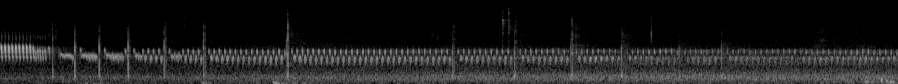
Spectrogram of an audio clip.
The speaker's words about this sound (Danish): Den klapper med sine vinger. Den klapper med vingerne, mens den siger sådan... Ja, det, det ved jeg ikke, hvad er for et dyr. Ja, det var... Jeg ville jo sige, at det var en natravn, men altså...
